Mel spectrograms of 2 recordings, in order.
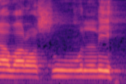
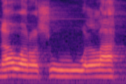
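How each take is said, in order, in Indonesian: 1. Kata terakhir berakhir dengan bunyi 'ih'. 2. Kata terakhir berakhir dengan bunyi 'ah'. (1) "Ada orang baca Quran salah" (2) "Bacanya harus"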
